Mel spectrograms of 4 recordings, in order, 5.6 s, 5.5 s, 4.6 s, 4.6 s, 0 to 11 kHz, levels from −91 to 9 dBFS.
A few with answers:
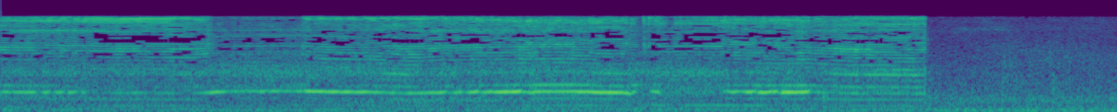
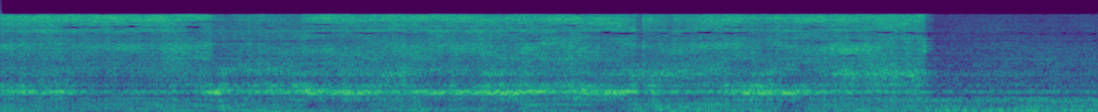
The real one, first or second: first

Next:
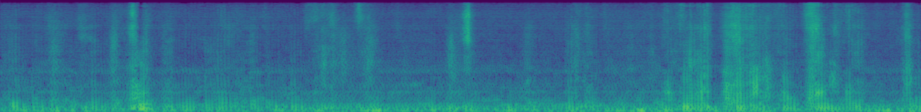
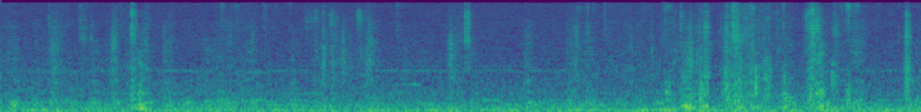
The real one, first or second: second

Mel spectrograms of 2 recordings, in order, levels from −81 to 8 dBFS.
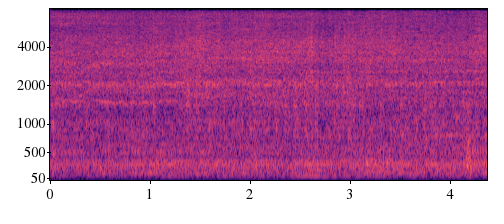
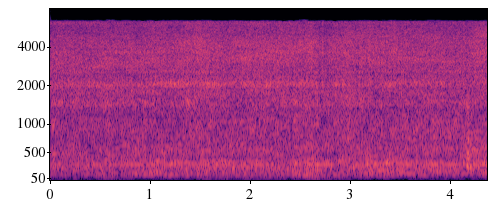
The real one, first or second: first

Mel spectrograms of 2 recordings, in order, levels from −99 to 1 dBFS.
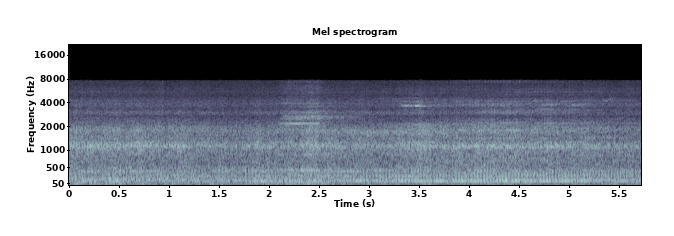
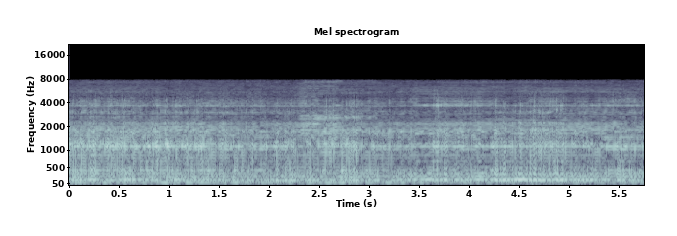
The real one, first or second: first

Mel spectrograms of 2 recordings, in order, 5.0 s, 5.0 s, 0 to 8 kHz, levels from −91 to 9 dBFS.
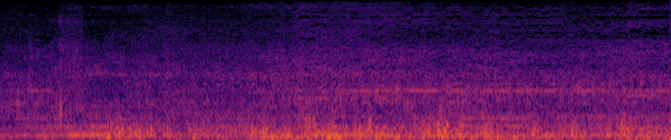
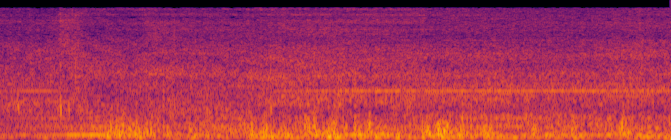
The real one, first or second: second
